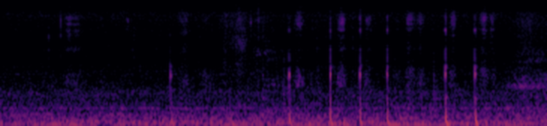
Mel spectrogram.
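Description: Pen strokes drawing lines on a page while writing physics notes, soft close scratching with a few sharper taps, faint throughout.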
